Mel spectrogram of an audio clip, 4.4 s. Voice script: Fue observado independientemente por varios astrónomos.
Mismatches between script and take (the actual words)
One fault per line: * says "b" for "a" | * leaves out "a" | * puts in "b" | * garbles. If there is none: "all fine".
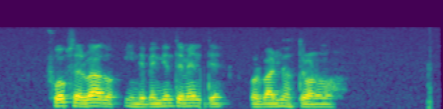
all fine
